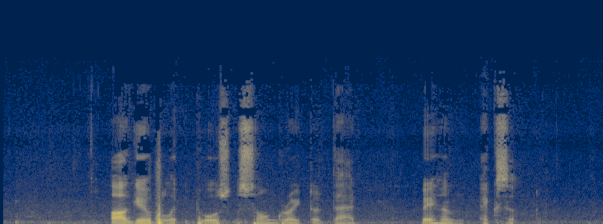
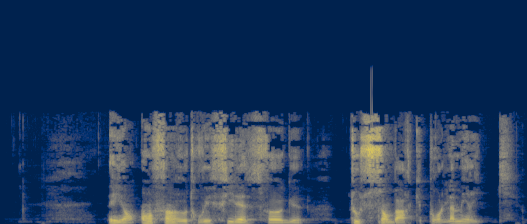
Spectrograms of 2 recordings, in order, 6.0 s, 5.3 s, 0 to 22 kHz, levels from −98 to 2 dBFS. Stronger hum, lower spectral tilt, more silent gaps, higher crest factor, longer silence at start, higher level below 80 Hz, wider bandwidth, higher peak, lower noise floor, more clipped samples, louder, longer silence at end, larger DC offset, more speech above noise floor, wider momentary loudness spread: neither; first, -4.5 dB/octave vs -2.5 dB/octave; neither; about the same, 24 dB vs 24 dB; second, 0.15 s vs 1.1 s; first, -50 dBFS vs -64 dBFS; first, 14.5 kHz vs 12.5 kHz; second, -6 dBFS vs 0 dBFS; second, -59 dBFS vs -67 dBFS; neither; second, -29 LUFS vs -20 LUFS; first, 0.9 s vs 0.2 s; neither; second, 31 dB vs 44 dB; second, 15 LU vs 20 LU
